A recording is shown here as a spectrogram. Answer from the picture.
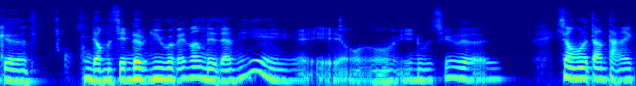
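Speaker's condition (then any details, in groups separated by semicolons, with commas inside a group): Dystonia; affects fine motor skills and speech, judo since age 3 to compensate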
